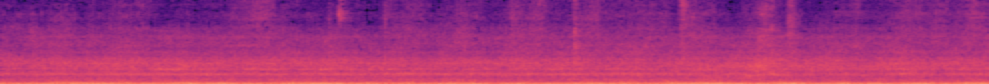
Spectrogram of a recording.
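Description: Interior noise of a passenger train running along the line, heard inside the carriage as a steady low rumble.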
